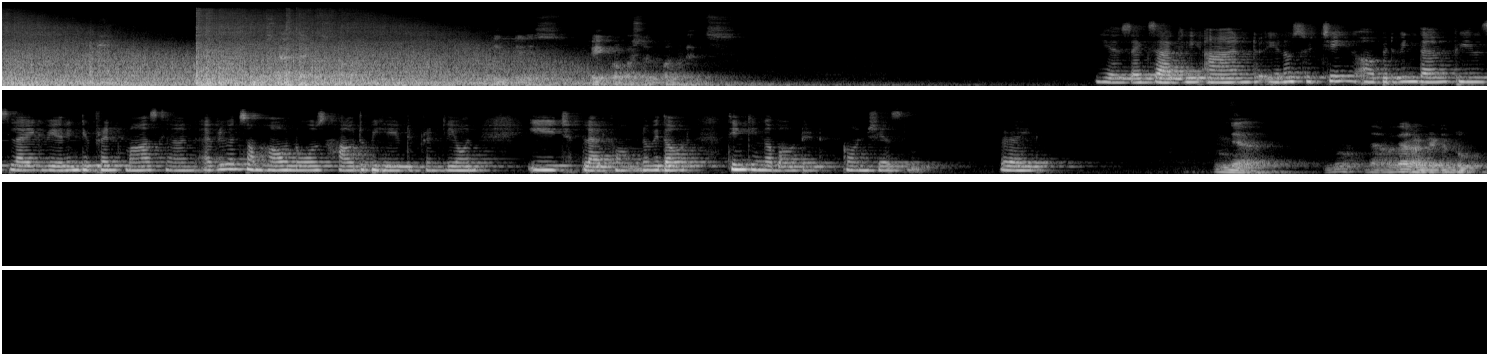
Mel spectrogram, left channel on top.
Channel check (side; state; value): right; silent; 61 dB below the other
